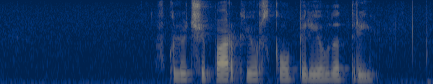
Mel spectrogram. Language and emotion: Russian, neutral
